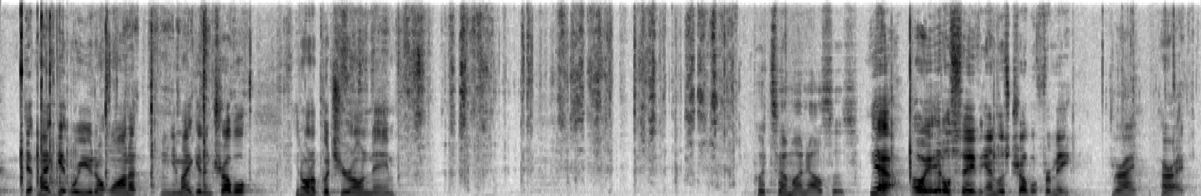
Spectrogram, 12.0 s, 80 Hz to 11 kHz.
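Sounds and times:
marker pen scratching on wood: 3.8 - 7.4.

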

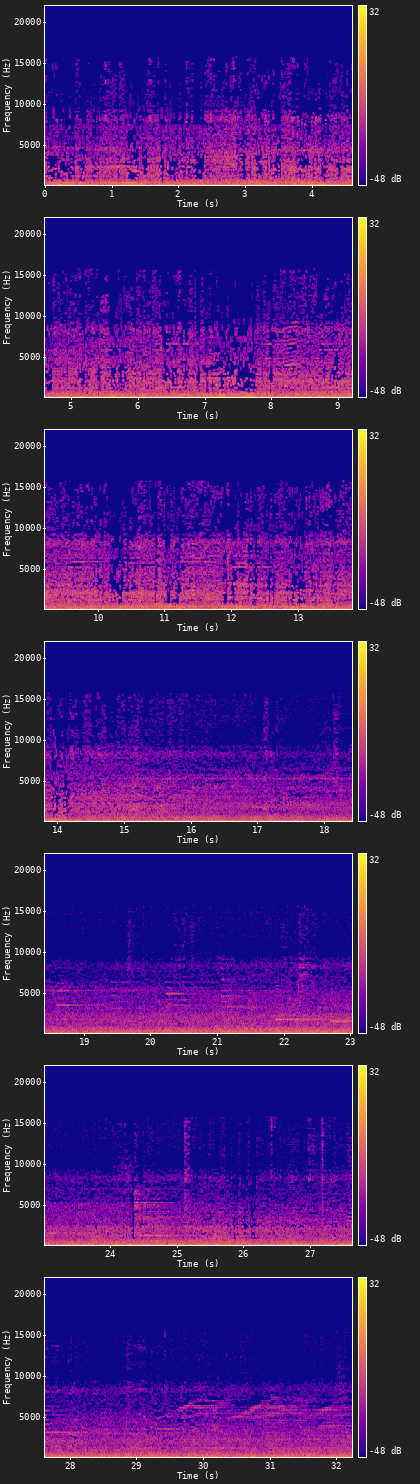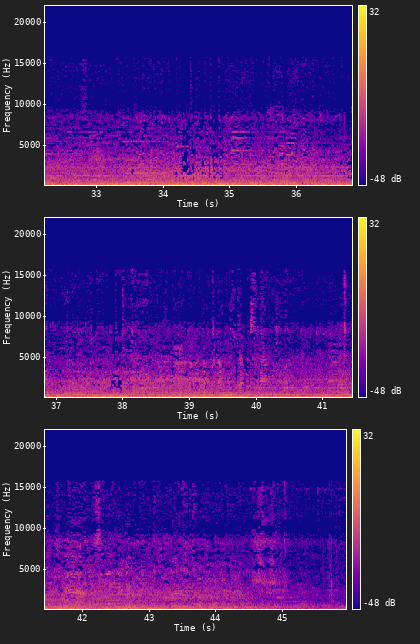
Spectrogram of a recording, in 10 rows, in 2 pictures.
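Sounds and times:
outboard engines droning: 0.0 - 45.9.

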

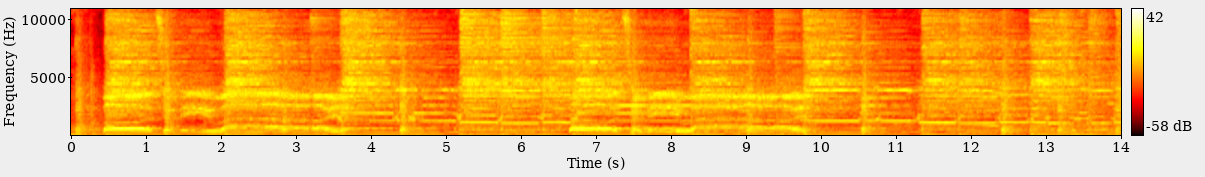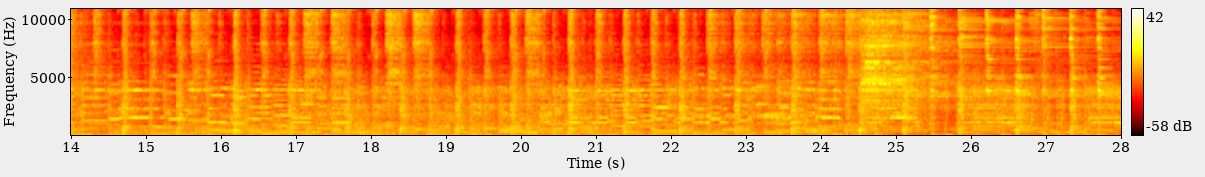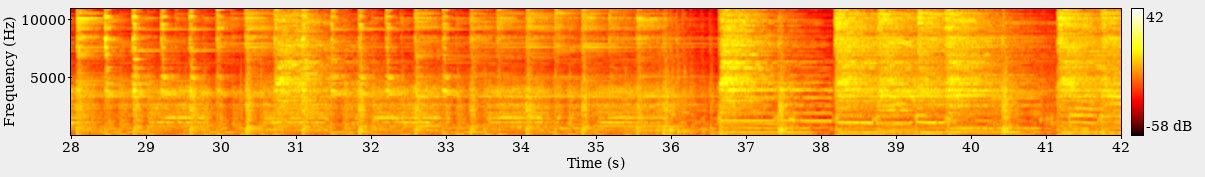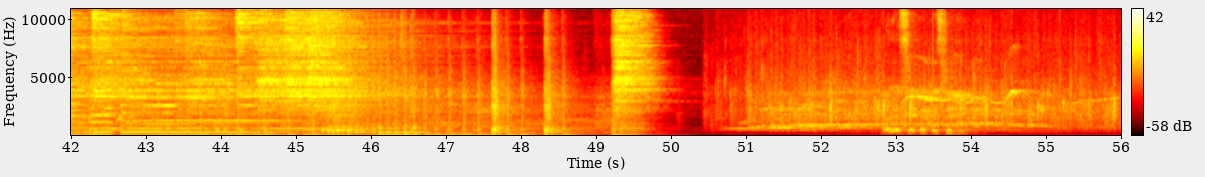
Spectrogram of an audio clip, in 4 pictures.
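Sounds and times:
electric guitars: 0.0 - 49.9
bass guitar: 0.0 - 50.0
drum kit: 0.0 - 50.2.

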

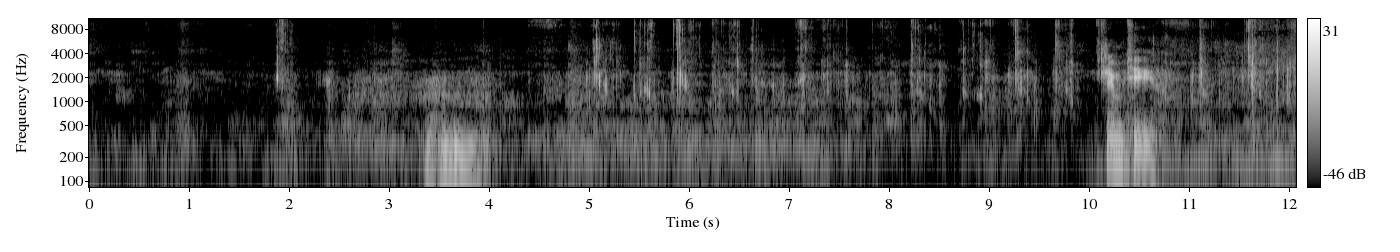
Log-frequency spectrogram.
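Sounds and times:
person chewing crunchy food: 0.1 - 12.0
low vocal sound: 3.3 - 4.2.

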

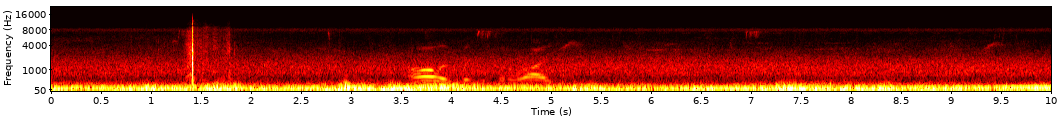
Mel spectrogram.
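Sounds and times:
steady low rumble: 0.0 - 9.3
golf club striking ball: 1.3 - 1.9.

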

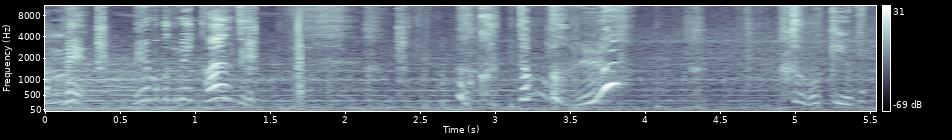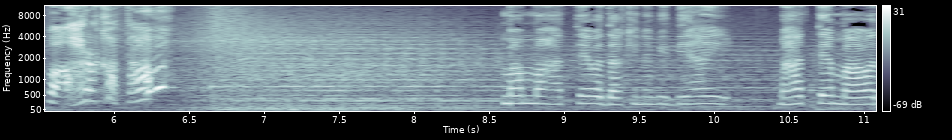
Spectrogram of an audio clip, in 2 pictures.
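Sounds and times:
background music with held tone: 0.0 - 11.0.

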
